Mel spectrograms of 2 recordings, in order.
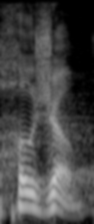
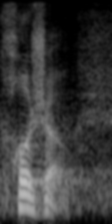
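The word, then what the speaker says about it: Hozho: about and it's a principle called Hojo h-o-z-h-o I'm not sure if I'm pronouncing that right but some of my Navajo teachers have pretty much that's about what it sounds like Hojo and what does it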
